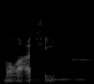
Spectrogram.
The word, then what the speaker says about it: Malachi: and I'm thrilled to i'm gonna pronounce it malachi i hope someone doesn't get mad at me i don't pronounce it according to the pronunciation of the great italian prophet mulashi malachi and i'm gonna just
